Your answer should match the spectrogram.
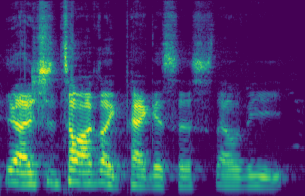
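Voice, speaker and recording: A man's voice: medium pitch, a little fast, a bit bright. A man who develops games, chatting loosely with his livestream viewers in a rambling way, laughing often and swearing casually. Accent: non-native accent in Japanese. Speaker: indie game developer streaming. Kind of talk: casual livestream chat, answering chat. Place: lives in Japan as a foreigner.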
